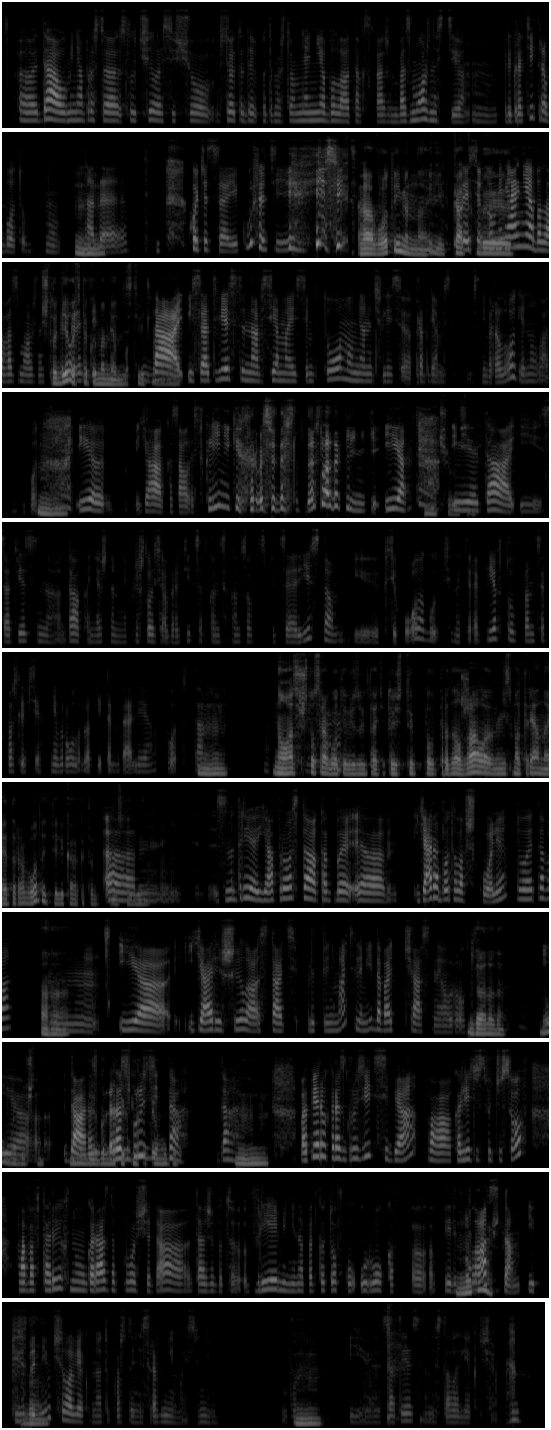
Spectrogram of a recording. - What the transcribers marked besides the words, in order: tapping; laughing while speaking: "надо хочется и кушать, и жить"; laughing while speaking: "короче, дош дошла до клиники"; grunt; tsk; chuckle
- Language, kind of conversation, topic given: Russian, podcast, Как вы справляетесь с выгоранием на работе?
